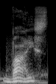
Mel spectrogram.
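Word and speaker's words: Weisz: So number one, how was the entertainer Eric Weiss, that's spelt with a W, W-E-I-S-Z, so how was the entertainer Eric Weiss better known?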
